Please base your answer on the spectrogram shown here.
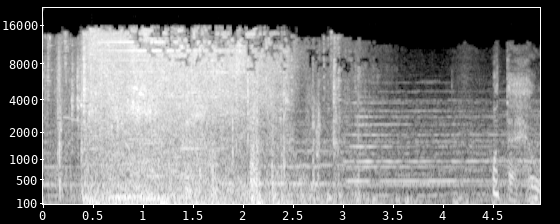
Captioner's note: magic Sword Laser Noises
